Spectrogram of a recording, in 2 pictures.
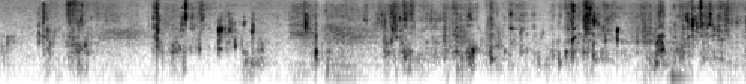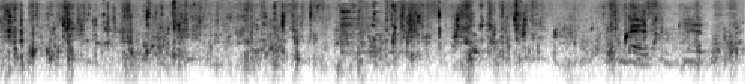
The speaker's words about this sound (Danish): Det, man hørte til sidst her, det var en hest.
